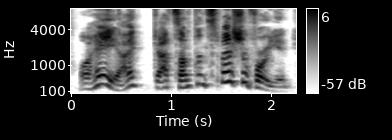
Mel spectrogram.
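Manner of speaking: usual speaking voice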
